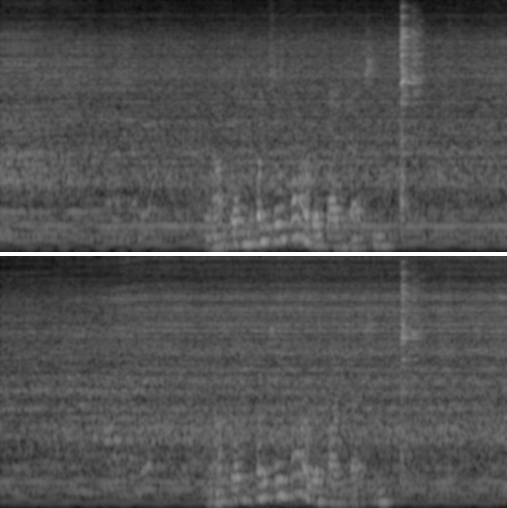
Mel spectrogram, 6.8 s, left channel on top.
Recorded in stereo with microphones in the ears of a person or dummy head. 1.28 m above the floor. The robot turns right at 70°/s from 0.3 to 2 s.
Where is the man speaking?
55° left (ahead or behind), 2.0 m.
